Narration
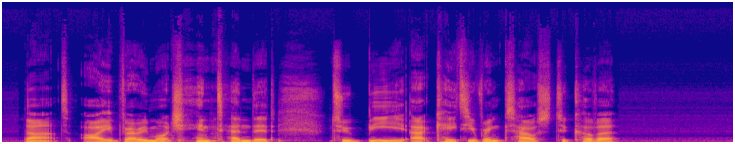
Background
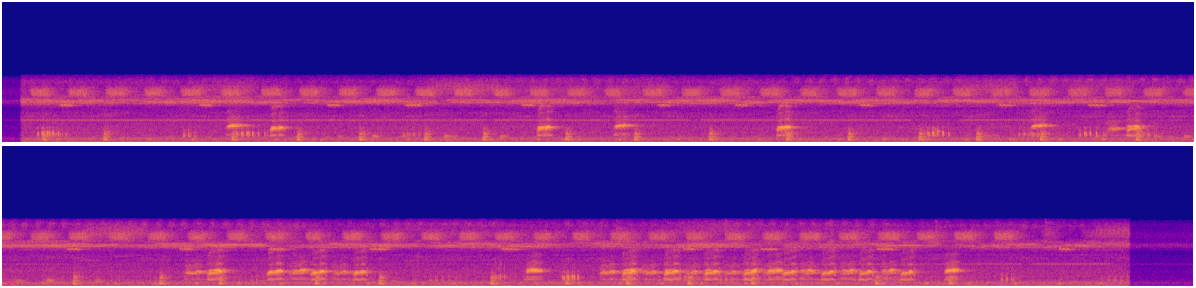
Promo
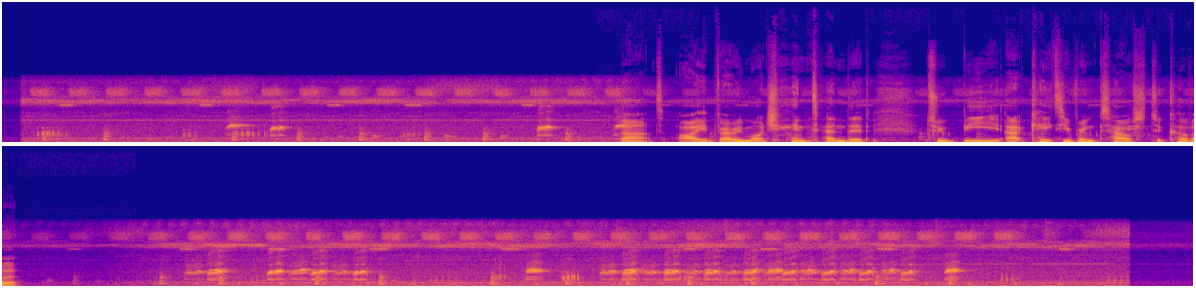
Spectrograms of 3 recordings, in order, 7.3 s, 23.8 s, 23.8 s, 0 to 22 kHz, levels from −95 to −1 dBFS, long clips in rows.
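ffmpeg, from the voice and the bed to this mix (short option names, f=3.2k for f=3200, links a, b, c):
-filter_complex "[0:a]adelay=5950,volume=-1dB[a];[1:a]volume=12dB,afade=t=out:st=6.22:d=0.22:silence=0.223872,afade=t=in:st=12.91:d=1.21:silence=0.149624[b];[a][b]amix=inputs=2:normalize=0"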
